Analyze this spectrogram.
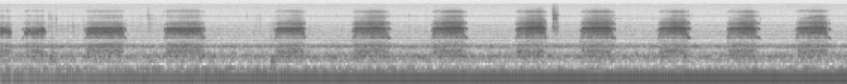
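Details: At a Florida barn owl nest cam, with a male delivering a rabbit to his mate, harsh breathy hisses repeat roughly four times a second in a regular series over constant low background hum.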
